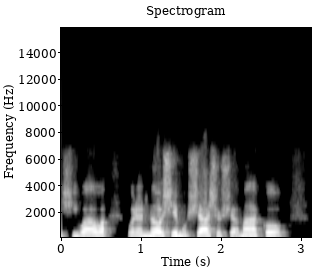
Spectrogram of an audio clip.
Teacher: So it comes out, it's spelled that this phoneme right here, this phoneme, ch, but it comes out sh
